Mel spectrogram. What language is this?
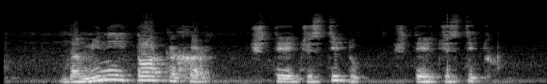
Bulgarian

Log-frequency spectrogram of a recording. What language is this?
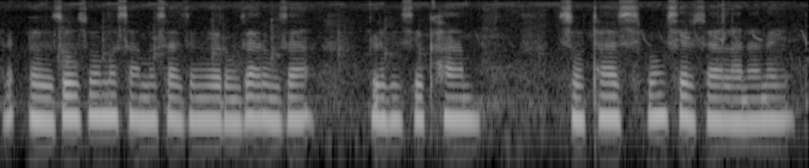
Bodo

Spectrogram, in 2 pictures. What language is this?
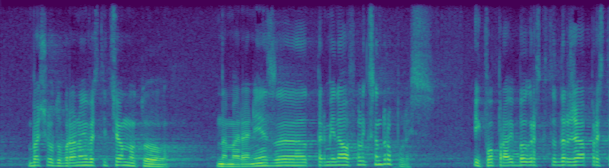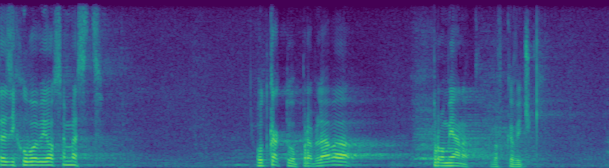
Bulgarian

